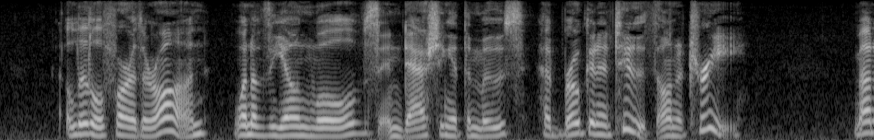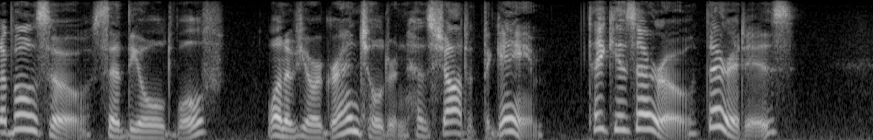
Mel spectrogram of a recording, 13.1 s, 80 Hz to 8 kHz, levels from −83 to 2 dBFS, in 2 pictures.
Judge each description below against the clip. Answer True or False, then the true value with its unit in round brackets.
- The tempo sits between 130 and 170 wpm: False (190 wpm)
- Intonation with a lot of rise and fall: True (8.0 semitones)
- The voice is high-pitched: True (200 Hz)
